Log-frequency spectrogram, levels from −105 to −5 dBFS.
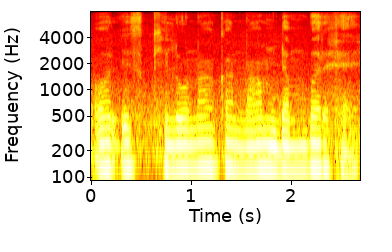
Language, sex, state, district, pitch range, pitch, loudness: Hindi, male, Odisha, Nuapada, 115-120 Hz, 120 Hz, -14 LUFS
